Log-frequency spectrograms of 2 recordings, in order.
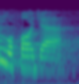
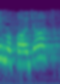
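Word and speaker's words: مفاجئه: اینم مفاجعه، مفاجعه. اما اگه بخواید با همزه دقیق تلفظ کنید میشه مفاجعه، اما مفاجعه یعنی یه حالت بین، یعنی تیزی همزه رو ازش میگیری، خلاصش اینه، تیزی همزه رو ازش میگیری. ولی مفاجات غلطه، مفاجات غلطه.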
